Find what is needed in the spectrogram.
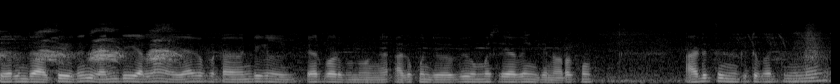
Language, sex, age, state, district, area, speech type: Tamil, male, 18-30, Tamil Nadu, Ariyalur, rural, spontaneous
